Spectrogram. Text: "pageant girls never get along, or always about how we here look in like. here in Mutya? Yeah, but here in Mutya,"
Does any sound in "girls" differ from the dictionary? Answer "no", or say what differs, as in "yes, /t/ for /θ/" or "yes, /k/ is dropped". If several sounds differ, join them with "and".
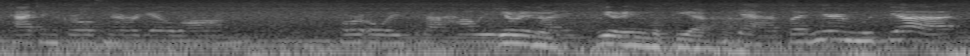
no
